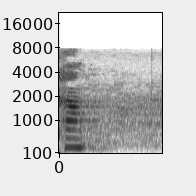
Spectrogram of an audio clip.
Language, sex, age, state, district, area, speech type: Bodo, female, 30-45, Assam, Chirang, urban, read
